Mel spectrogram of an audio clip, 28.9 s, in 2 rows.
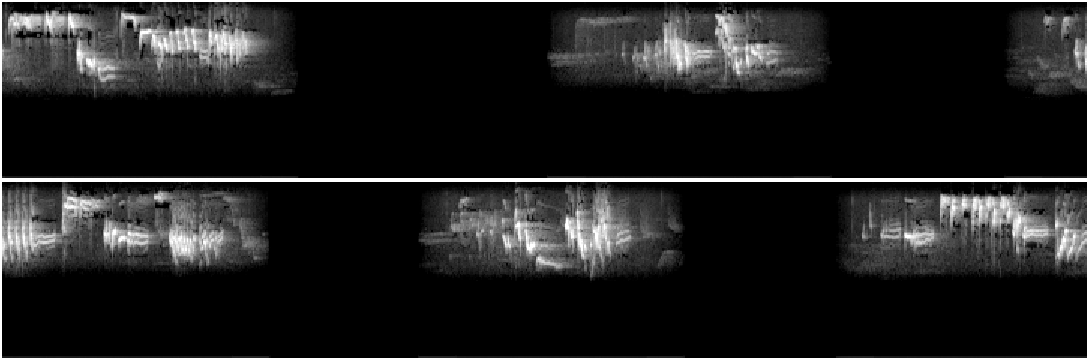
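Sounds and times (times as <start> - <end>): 
European robin song of high thin warbles and trills: 0.0 - 3.3, 8.5 - 10.2, 13.9 - 17.4, 20.5 - 22.8, 25.8 - 28.9.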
